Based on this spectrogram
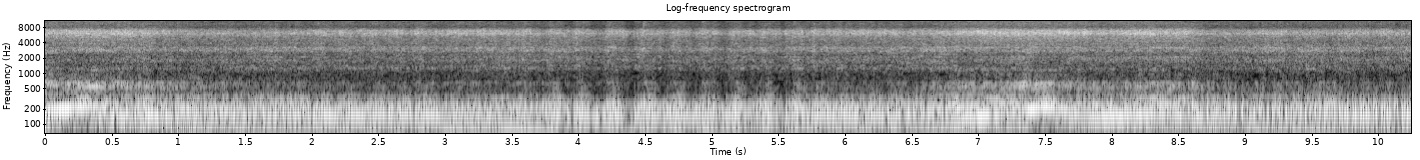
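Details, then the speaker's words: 2015 BMW S1000RR with an engine swapped in from a crashed bike, first start after installation with power foam still clearing: catches and hunts unevenly with surging revs and smoke; rough first start, no warning light. "I got to check the oil now woo Smokey well at least it started yeah"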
